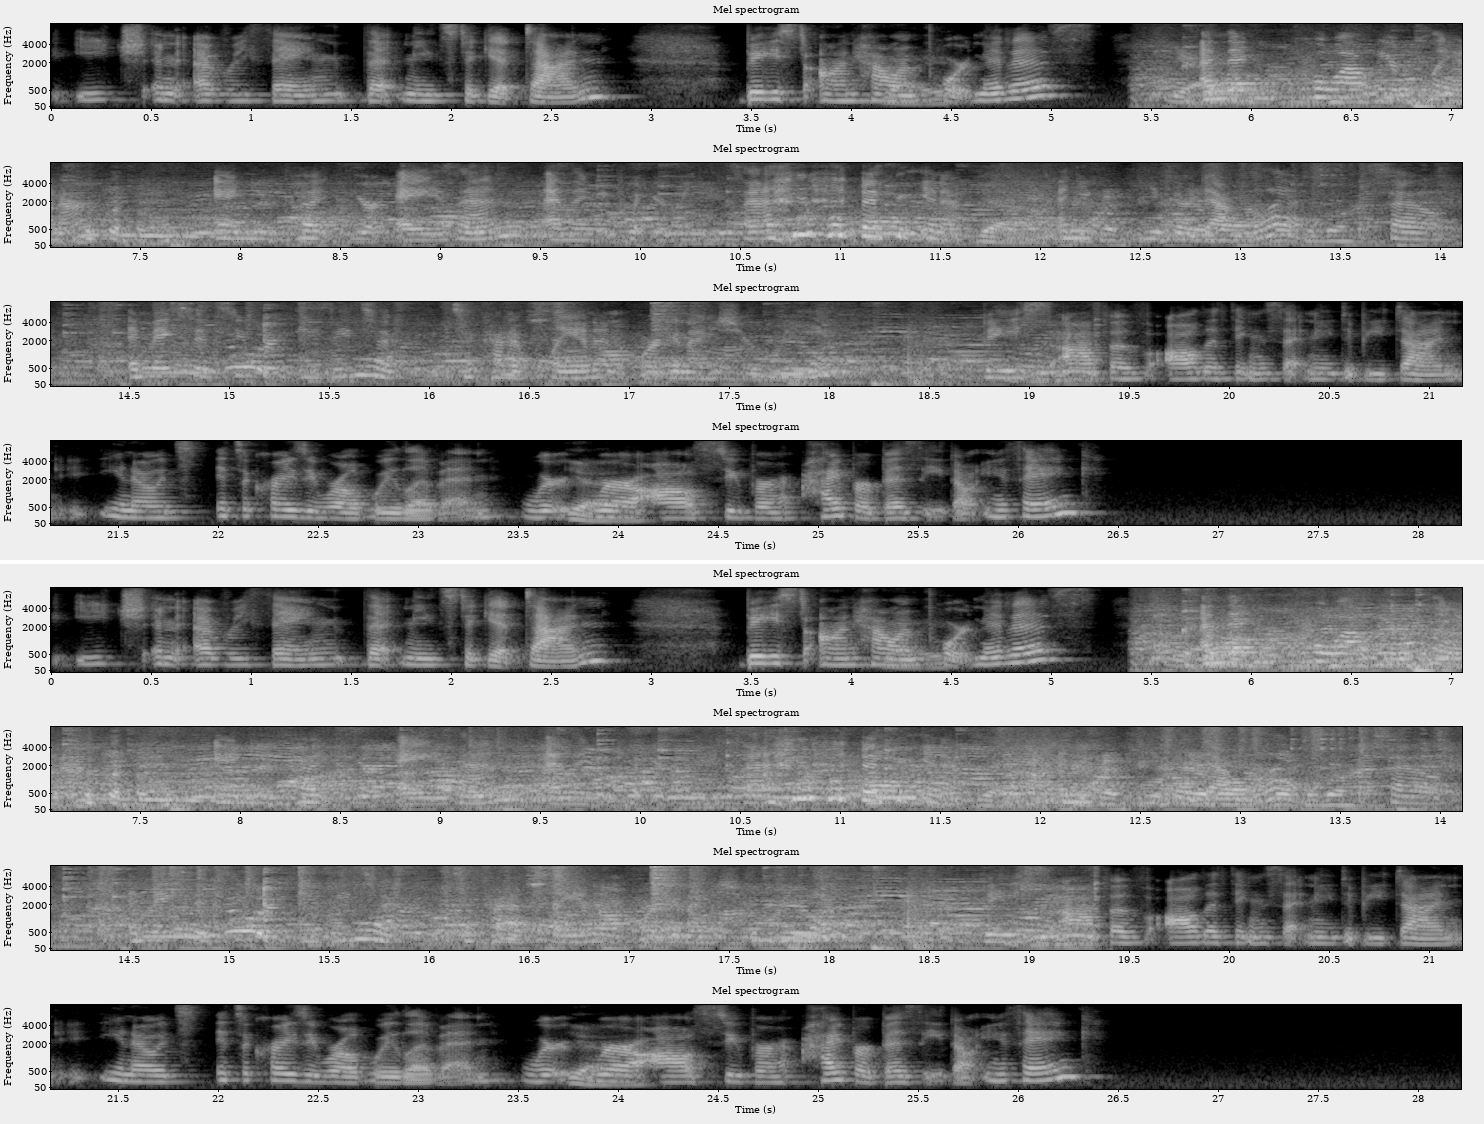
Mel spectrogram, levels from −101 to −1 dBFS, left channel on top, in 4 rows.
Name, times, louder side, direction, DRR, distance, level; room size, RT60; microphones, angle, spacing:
voice 1, 0.0-5.1 5.4-7.3 7.9-11.6 12.1-13.4 13.7-18.0 18.7-21.8 22.1-26.3, equal, ahead, 0.9 m, -34 dB
voice 2, 4.2-4.5 5.6-5.9 11.7-12.1 23.7-24.1, left 3 dB, 40° left, 0.7 m, -37 dB
sound 1, 5.4-19.4, right 5 dB, 45° right, 0.6 m, -32 dB
8.9 x 4.3 x 4.3 m
head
